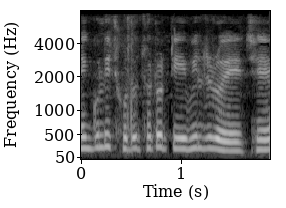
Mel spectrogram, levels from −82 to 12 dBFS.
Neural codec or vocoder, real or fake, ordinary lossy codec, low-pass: none; real; AAC, 32 kbps; 7.2 kHz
